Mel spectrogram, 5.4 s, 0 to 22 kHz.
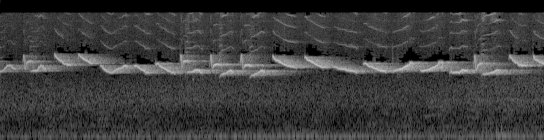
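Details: Chestnut-bellied seed finch (curió) at the first stage of a singing tournament, 8 November 2020: continuous clear whistled song of sliding notes around high pitch, falling and rising phrases linked in a rapid flowing string, low background hum.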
